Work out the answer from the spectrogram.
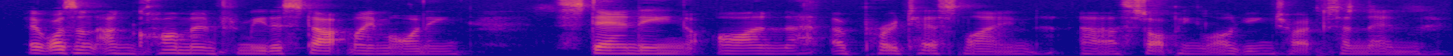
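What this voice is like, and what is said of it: Unusual mixed English accent. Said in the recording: “I live in Canada now, as you can probably tell from my now funny accent”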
